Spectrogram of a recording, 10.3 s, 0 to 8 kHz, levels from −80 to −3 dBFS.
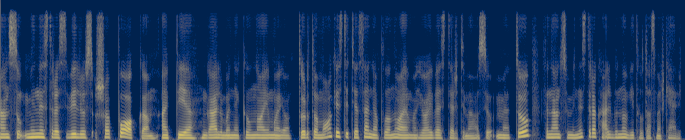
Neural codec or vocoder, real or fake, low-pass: codec, 16 kHz, about 1 kbps, DyCAST, with the encoder's durations; fake; 7.2 kHz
